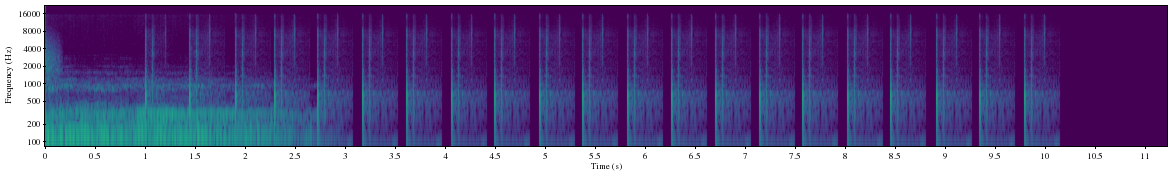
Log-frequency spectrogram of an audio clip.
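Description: Quick, even footsteps run across a hard floor.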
